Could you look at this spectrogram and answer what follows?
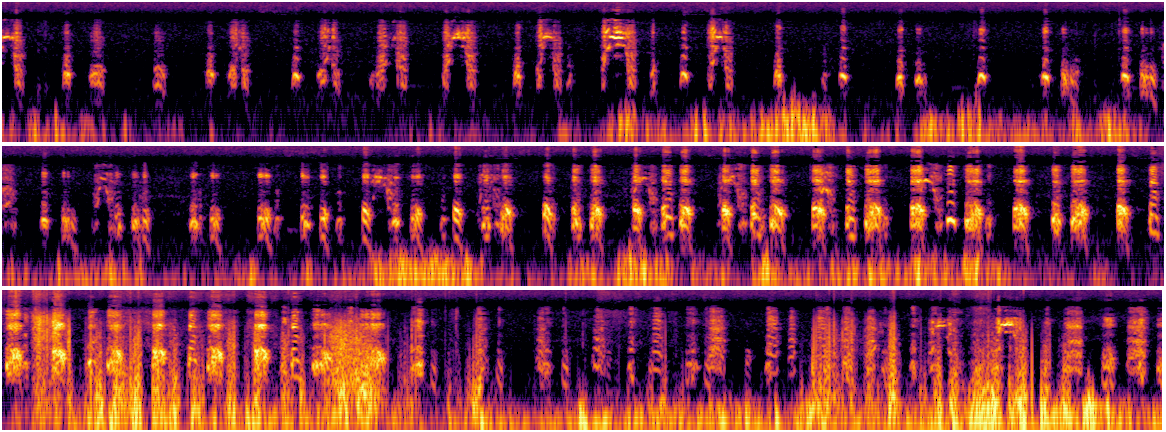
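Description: Chukar partridge calling in a rapid run of short clucking notes, several a second, which the title gives as a female's call. A broad rushing noise, like wind on the microphone, comes in about twelve seconds in and again near the end.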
